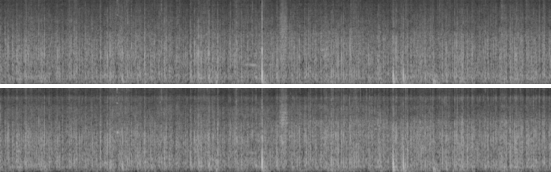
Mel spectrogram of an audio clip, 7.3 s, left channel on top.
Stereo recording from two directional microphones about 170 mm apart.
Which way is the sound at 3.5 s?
45° left (ahead or behind).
